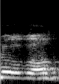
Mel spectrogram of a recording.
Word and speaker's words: Louisville: So I'm from Louisville, and I was Say it one more time, Louisville.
